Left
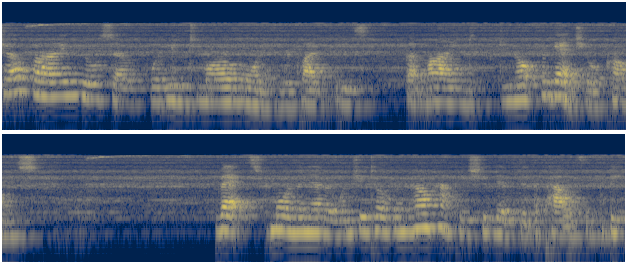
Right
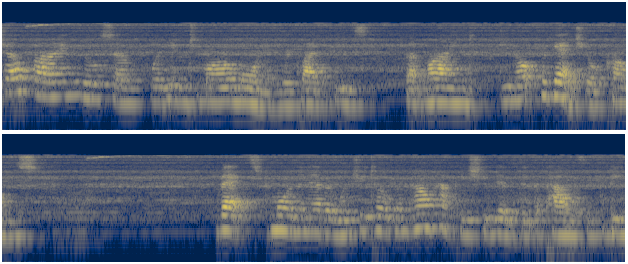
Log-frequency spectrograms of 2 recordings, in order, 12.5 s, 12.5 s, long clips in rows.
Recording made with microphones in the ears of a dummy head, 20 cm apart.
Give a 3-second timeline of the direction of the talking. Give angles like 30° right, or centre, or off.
20° left, 10° right, 20° left, 40° left.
